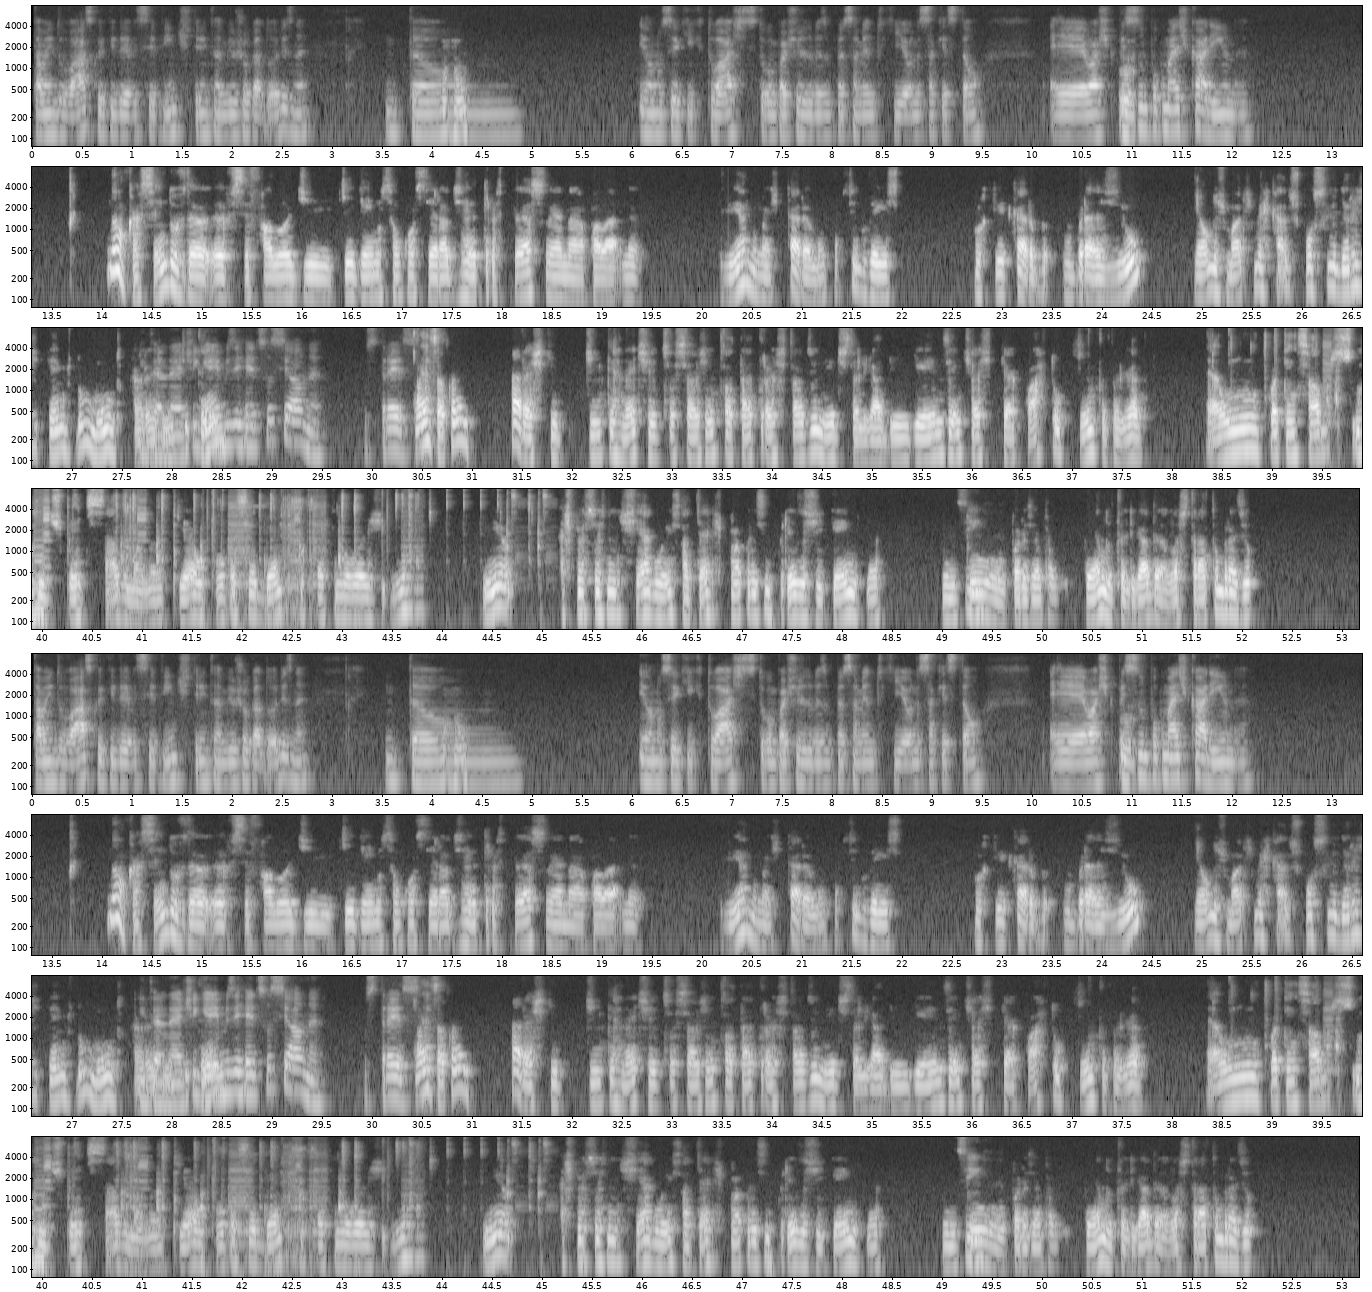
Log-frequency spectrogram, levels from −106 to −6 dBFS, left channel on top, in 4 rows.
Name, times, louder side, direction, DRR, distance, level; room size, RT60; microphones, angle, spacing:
voice 1, 0.0-2.8 3.5-4.9 6.1-9.5 10.2-12.2 27.7-29.5 29.9-30.5 49.2-49.4, right 1 dB, 30° right, 0.5 m, -30 dB
voice 2, 14.1-19.4 20.2-22.0 22.7-24.4 24.9-28.0 28.3-28.5 30.4-31.0 31.4-37.7 38.3-42.5 42.7-43.7 44.4-44.7 45.2-48.4 49.0-50.2 50.4-52.1, left 5 dB, 45° left, 0.3 m, -23 dB
sound 1, 38.6-39.0 39.4-40.4 40.7-45.1, left 5 dB, 90° left, 0.7 m, -31 dB
3.2 x 2.1 x 2.5 m
head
